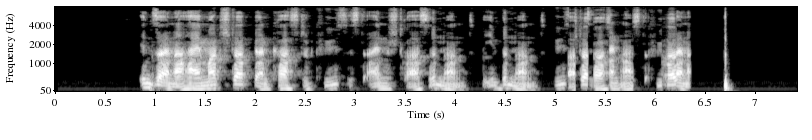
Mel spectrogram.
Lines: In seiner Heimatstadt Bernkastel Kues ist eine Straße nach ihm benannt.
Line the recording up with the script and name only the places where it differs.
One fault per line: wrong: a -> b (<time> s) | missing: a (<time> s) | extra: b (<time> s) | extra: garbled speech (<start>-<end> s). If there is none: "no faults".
wrong: nach -> benannt (3.7 s)
extra: garbled speech (5.0-6.4 s)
